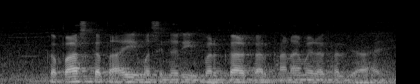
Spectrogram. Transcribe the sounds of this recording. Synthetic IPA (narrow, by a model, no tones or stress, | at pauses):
kɐpaːskat̪aːɦimɐsinəɾibɐɾkaɾkaɾkʰaːnamẽɾɐkʰəld͡ʒa̰ːɦɛ̰ː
